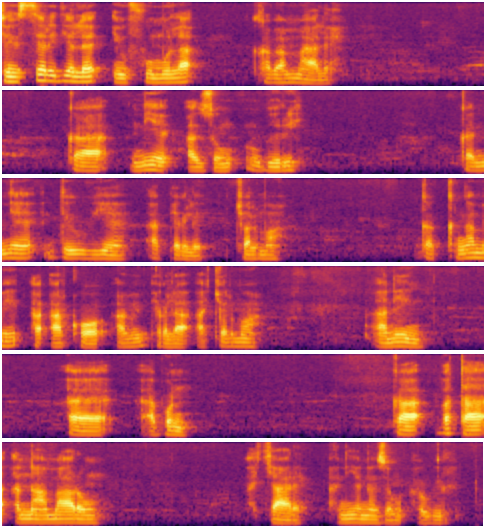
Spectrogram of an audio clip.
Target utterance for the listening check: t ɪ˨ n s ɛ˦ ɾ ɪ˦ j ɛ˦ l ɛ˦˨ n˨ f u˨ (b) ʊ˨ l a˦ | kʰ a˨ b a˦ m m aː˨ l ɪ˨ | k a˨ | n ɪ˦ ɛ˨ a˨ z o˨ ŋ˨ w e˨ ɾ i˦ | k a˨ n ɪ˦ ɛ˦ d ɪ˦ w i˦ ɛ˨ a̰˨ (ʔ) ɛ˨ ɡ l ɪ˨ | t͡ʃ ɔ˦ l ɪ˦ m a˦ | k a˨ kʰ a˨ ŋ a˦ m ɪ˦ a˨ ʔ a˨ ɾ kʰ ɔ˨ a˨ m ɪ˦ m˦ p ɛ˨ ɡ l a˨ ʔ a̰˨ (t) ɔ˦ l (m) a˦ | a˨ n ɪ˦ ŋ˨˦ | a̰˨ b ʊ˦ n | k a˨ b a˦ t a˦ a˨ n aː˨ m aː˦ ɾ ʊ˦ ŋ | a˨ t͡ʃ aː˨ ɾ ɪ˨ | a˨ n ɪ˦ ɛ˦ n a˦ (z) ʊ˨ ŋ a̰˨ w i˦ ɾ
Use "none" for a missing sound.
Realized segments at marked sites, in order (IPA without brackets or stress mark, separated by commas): m, p, t͡ʃ, m, z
